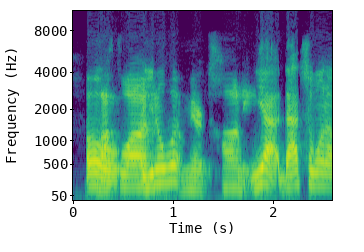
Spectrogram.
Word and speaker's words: Amirkhani: Then we have, sorry, I may pronounce this wrong. Makwan you know what? Amirkhani.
